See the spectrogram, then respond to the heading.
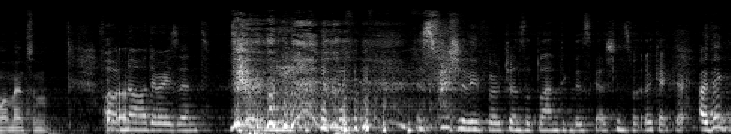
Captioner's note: laughter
